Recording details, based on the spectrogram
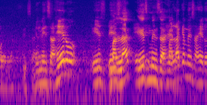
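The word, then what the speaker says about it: מלאך: Si no, sepa de que la palabra mensajero en el original hebreo es Malak. Tal vez no lo pronunciamos igualito, pero Claro. se dice Malak.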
